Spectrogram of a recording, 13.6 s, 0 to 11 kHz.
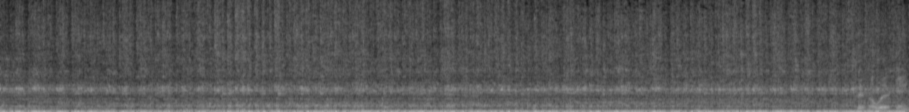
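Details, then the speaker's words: Chevy 350 V8 with big cam, just reassembled, idling and shifting reverse/drive: deep idle with slightly choppy uneven lope, low vacuum, holds speed without stumbling; normal. "don't make too much vacuum with that cam you might be able to hear real quick Jing been draining but it does have a big camp well"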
